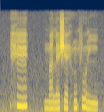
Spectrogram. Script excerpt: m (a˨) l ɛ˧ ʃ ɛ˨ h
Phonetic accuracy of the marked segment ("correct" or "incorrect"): correct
